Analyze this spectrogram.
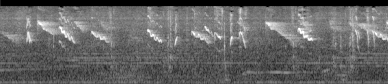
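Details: Lemon-bellied white-eyes chattering in colony style, used as a lure: quick series of high descending chirps in clusters, with a low hum and a brief mid-pitched tone in the background.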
